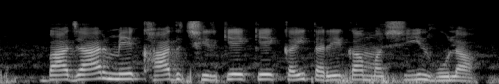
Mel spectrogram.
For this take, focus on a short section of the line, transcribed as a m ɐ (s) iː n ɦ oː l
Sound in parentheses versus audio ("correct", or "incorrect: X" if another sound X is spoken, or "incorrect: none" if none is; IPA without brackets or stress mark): incorrect: ʃ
